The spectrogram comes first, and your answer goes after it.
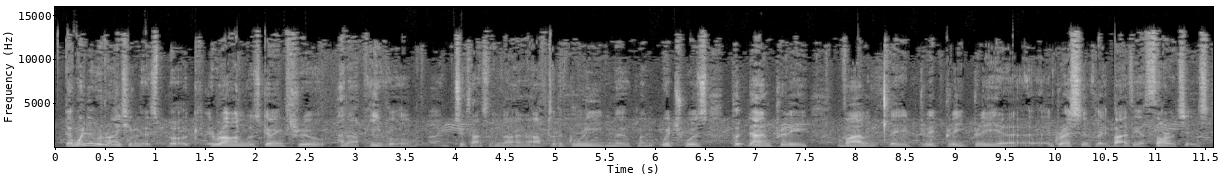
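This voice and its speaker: A man's voice: medium pitch, fairly quick, creaky, few pauses, crowd noise. A man interviewing an author for a news program, asking probing, direct questions.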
